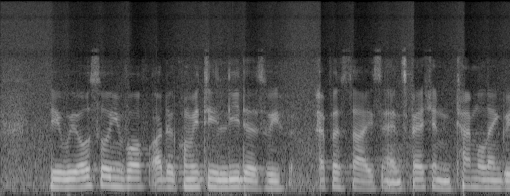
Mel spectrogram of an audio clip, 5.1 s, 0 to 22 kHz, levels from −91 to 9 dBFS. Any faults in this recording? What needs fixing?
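Gain pumping runs through the whole speech clip. The room noise, about 29 dB below the speech, is a normal part of the recording. The gain swings by around 15 dB. The likely cause is input gain set far too high, with a fast limiter clamping each peak. To prevent it, lower the microphone gain and ease off the limiting.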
